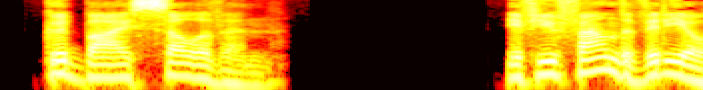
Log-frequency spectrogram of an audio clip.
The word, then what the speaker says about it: Sullivan: significance it's pronounced as Sullivan Sullivan Sullivan to pronounce it correctly emphasize the first syllable Su and lightly pronounce the uh in the second syllable followed by a clear aant sound like hello Sullivan goodbye Sullivan if you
